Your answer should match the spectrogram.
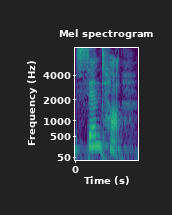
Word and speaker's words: Santa: 给省略掉了，然后前面的这个前鼻音跟后面连读 20 当然也是一个非常闪非常弹的一个小小的前鼻音的发音，在美语里面这种发音其实很多见，一般来说是 NT 的字母组合后面遇到元音的时候可以把中间的这个字母 T 给省略掉，然后前面的的发音跟后面元音连读，比如说圣诞老人 Santa，好多美国人在说的很快的时候会把这个词说成 Santa。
